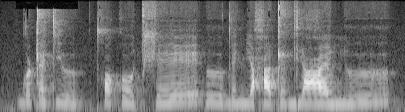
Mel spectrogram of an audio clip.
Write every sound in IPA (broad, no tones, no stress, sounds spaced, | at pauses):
ɡ o ʈ ɛ tʲ ɯ | t̪ʰ ɔ k oː c ʃ eː | ɯː d̪ e nʲ e ħ a ʈ e ɡ i ʕ ɛ ɲ ɯː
